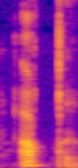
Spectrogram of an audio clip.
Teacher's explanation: جڑ زبان تالوں سے مل کر قاف ادا ہوتا ہے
